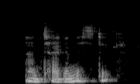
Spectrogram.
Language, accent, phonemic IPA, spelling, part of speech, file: English, Southern England, /ænˌtæɡ.əˈnɪs.tɪk/, antagonistic, adjective, LL-Q1860 (eng)-antagonistic.wav
- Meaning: 1. Contending or acting against 2. Relating to an antagonist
